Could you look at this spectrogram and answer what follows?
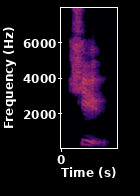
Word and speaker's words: queue: in a queue and it's confusing because the sound of the word it's very short whereas the word itself contains a lot of letters and that makes it difficult so this word is Q and the final word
